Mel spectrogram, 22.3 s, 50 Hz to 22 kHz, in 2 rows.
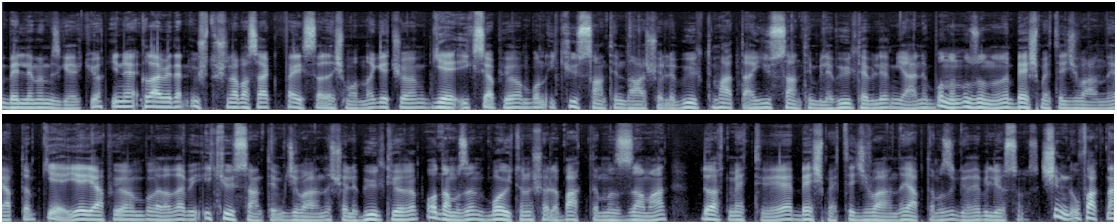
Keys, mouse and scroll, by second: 3.2-3.7 right drag, 3.7 scroll down 2, 4.0 g, 4.2 x, 5.2 KP_2, 5.4 KP_0, 6.2 KP_Enter, 7.1 g, 7.3 x, 7.7 KP_1, 7.9 KP_0, 8.2 KP_Enter, 9.3 right click, 9.9-11.0 middle drag, 11.0 g, 11.2 y, 12.7 KP_2, 13.0 KP_0, 13.1 KP_Subtract, 13.1 KP_0, 13.8 KP_Enter, 14.6 scroll up 2, 15.3-15.7 scroll down 2, 15.6-16.6 middle drag, 17.0 middle click, 17.5 shift+middle click, 18.3 middle click, 19.4-19.8 middle drag, 19.8 scroll up 1, 20.4 shift+middle drag, 20.7-21.1 scroll up 2, 21.1-21.4 middle drag, 21.4 scroll down 2, 21.7-22.2 shift+middle drag.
